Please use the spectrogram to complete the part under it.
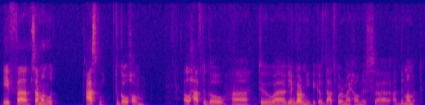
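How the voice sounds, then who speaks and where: A man in his thirties from Poland with a Polish accent, telling his own story slowly, with many "uh" fillers between phrases. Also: medium pitch, a little mellow. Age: 30s. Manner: hesitant, frequent "uh" fillers. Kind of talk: personal testimony.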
